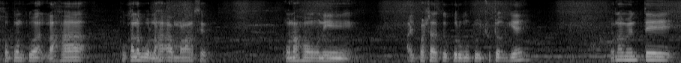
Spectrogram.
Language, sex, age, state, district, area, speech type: Santali, male, 45-60, Jharkhand, Bokaro, rural, spontaneous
